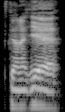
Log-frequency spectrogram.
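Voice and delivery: usual speaking voice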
